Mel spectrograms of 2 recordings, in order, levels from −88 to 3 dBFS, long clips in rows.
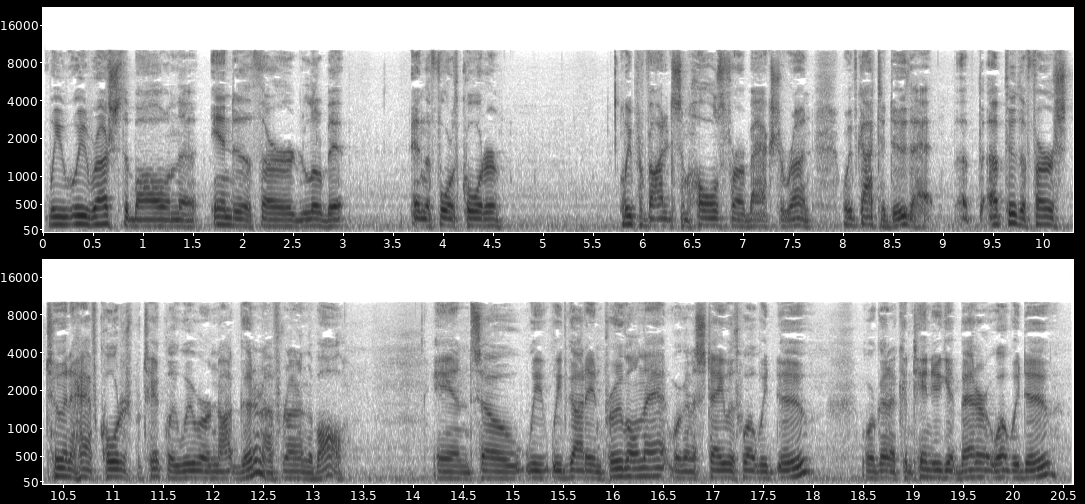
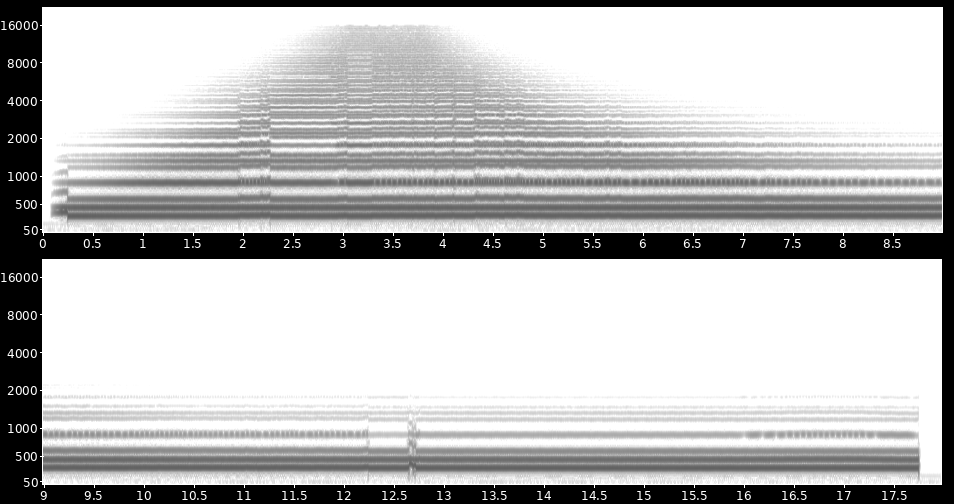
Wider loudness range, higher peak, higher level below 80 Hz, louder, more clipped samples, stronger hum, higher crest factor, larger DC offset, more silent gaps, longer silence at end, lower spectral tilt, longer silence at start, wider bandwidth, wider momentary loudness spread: about the same, 3 LU vs 4 LU; first, -2 dBFS vs -18 dBFS; first, -48 dBFS vs -82 dBFS; first, -18 LUFS vs -33 LUFS; neither; second, none vs 50 Hz at -80 dBFS; about the same, 16 dB vs 14 dB; neither; neither; second, 0 s vs 0.2 s; first, -4.5 dB/octave vs -2.5 dB/octave; about the same, 0.05 s vs 0.1 s; second, 10.5 kHz vs 16 kHz; first, 7 LU vs 4 LU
